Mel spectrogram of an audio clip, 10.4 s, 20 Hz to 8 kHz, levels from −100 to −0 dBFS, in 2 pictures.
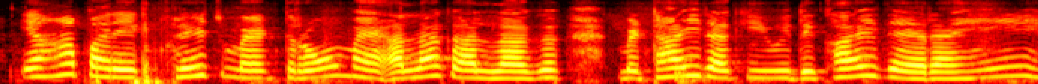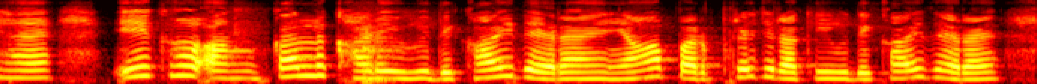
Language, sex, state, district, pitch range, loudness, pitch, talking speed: Hindi, female, Chhattisgarh, Jashpur, 240-300 Hz, -22 LUFS, 260 Hz, 185 wpm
